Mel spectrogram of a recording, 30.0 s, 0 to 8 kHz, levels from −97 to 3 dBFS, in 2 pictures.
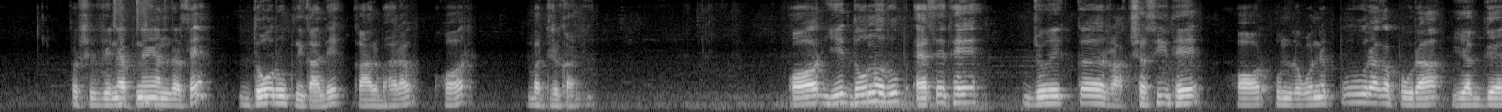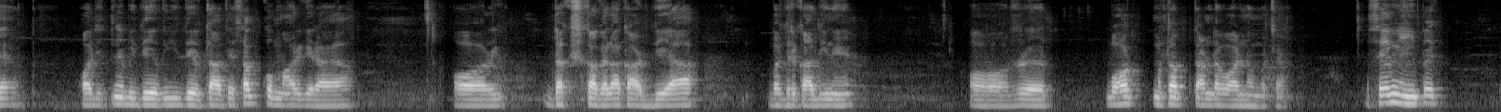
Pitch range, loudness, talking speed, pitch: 120-150 Hz, -24 LUFS, 115 wpm, 130 Hz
